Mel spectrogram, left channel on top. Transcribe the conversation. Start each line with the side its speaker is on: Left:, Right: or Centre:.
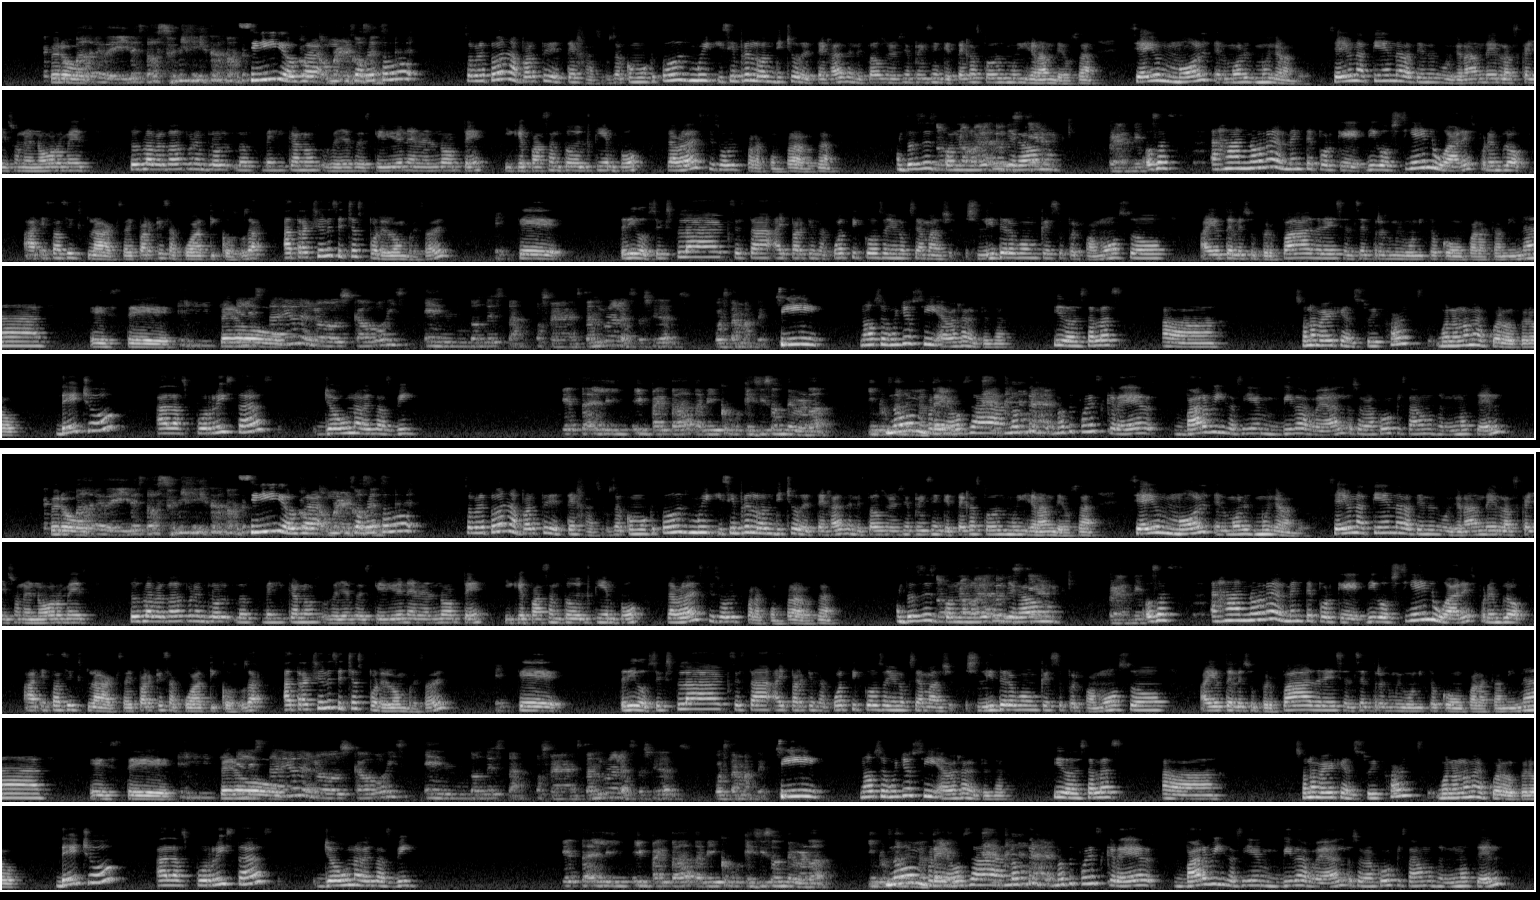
Left: Es
Right: pero
Left: lo padre de ir a Estados Unidos, <laughs>
Right: sí, o
Left: co-
Right: sea,
Left: comprar
Right: y, y sobre
Left: cosas.
Right: todo, sobre todo en la parte de Texas, o sea, como que todo es muy, y siempre lo han dicho de Texas, en Estados Unidos siempre dicen que Texas todo es muy grande, o sea, si hay un mall, el mall es muy grande, si hay una tienda, la tienda es muy grande, las calles son enormes. Entonces, la verdad, por ejemplo, los mexicanos, o sea, ya sabes, que viven en el norte y que pasan todo el tiempo, la verdad es que solo es para comprar, o sea, entonces
Left: No,
Right: cuando
Left: no
Right: nosotros
Left: para turistear,
Right: llegábamos...
Left: realmente.
Right: O sea, s- ajá, no realmente porque, digo, sí hay lugares, por ejemplo, ah, está Six Flags, hay parques acuáticos, o sea, atracciones hechas por el hombre, ¿sabes?
Left: Sí.
Right: Que, te digo, Six Flags, está, hay parques acuáticos, hay uno que se llama Sch- Schlitterbahn, que es súper famoso, hay hoteles súper padres, el centro es muy bonito como para caminar, este,
Left: ¿El,
Right: pero
Left: el estadio de los Cowboys en dónde está? O sea, ¿está en alguna de las tres ciudades o está más lejos?
Right: sí, no, según yo sí, a ver, déjame pensar, sí, donde están las, ah, Son American Sweethearts. Bueno, no me acuerdo, pero de hecho, a las porristas yo una vez las vi.
Left: ¿Qué tal in- impactada también como que sí son de verdad y no
Right: No,
Left: están en
Right: hombre,
Left: la tele?
Right: o sea,
Left: <laughs>
Right: no te, no te puedes creer Barbies así en vida real. O sea, me acuerdo que estábamos en un hotel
